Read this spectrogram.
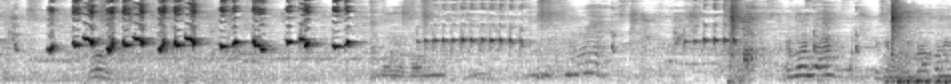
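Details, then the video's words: Yellow-vented bulbul singing with sooty-headed bulbul phrases mixed in: a rapid run of bright chirpy notes repeated about twice a second, then softer warbled phrases, a sharp click and low thumping noise at the end. "Burung Trucuk isian kutilang"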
